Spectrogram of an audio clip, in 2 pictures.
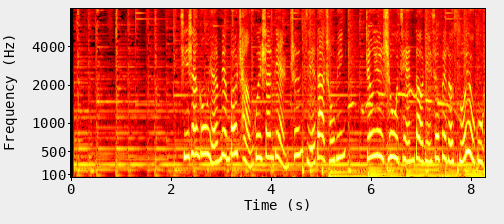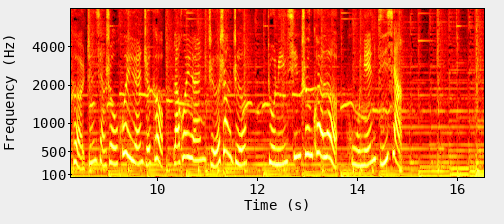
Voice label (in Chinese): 女 促销广告 活力年轻; 春节大酬宾; 女007-年轻甜美; 甜美亲切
